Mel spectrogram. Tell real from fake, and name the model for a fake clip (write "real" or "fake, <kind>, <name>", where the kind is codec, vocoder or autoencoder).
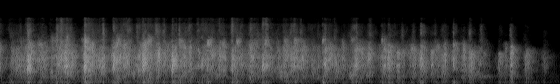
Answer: fake, vocoder, WaveNeXt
